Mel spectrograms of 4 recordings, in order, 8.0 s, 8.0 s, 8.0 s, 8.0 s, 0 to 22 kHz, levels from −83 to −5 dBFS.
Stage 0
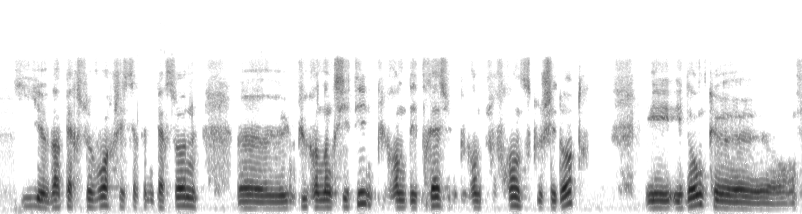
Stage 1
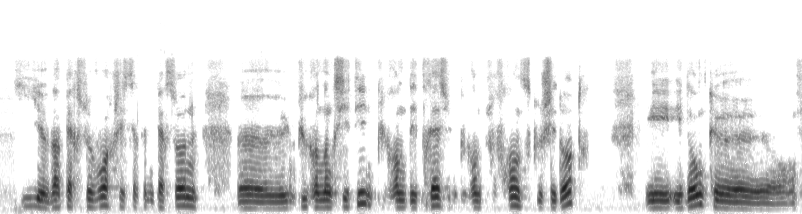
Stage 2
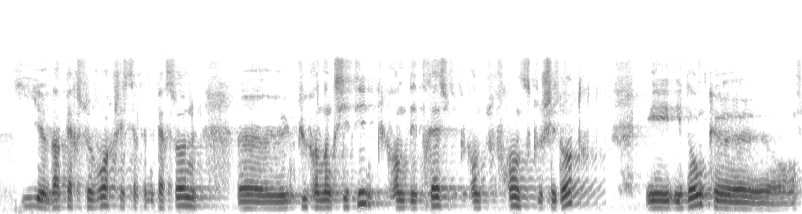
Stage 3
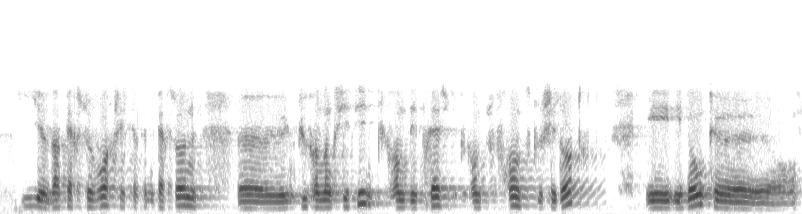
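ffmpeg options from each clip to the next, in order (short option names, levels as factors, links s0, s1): -af anull
-filter_complex "[0:a]acrossover=split=470|700[s0][s1][s2];[s1]acompressor=threshold=0.0141:ratio=6[s3];[s0][s3][s2]amix=inputs=3:normalize=0,aecho=1:1:86|172|258|344:0.141|0.0692|0.0339|0.0166,volume=0.562"
-af "acrusher=bits=7:mode=log:mix=0:aa=0.000001,volume=0.75" -ar 8000 -c:a pcm_mulaw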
